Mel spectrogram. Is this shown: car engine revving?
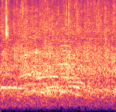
no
